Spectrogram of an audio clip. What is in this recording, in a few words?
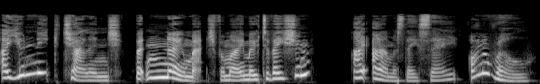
cheer, voice commands; svencoop; Alice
